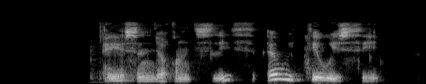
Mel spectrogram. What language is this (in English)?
Kabyle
